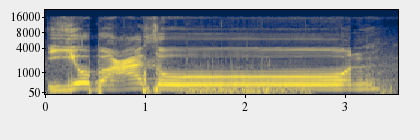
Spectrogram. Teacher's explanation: قال انظرنی الی یوم یبعثون، سین کو نہیں پڑھنا یہاں پر، یبعثون نہیں کرنا، سا پر زبان نکال کر پڑھیں نرمی کے ساتھ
